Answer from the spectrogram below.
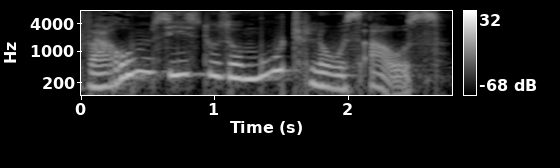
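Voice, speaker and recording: A woman's voice: on the high side, takes it slowly, husky, voice pushed up, full character voice. Woman playing a cheery tiny old lady. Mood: cheerful, kind. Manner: warm, welcoming, animated.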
